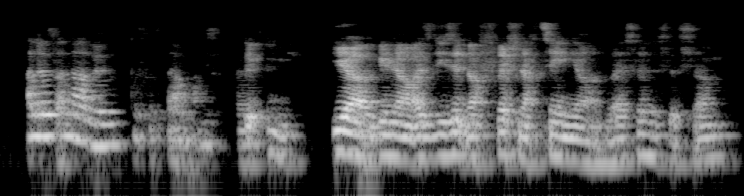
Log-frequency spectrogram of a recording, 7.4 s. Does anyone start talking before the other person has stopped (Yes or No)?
No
